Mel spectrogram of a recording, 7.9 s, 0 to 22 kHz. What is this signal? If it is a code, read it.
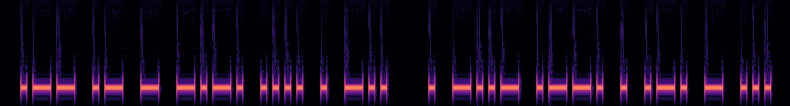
Morse code, heard as a keyed tone, about 19 wpm, 700 Hz. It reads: WATCHED EXPERTS
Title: Pangram Challenge v2 - 20wpm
